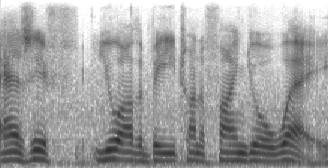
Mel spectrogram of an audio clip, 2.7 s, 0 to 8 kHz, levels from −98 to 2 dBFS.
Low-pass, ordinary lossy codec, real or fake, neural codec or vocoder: 7.2 kHz; Opus, 32 kbps; real; none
